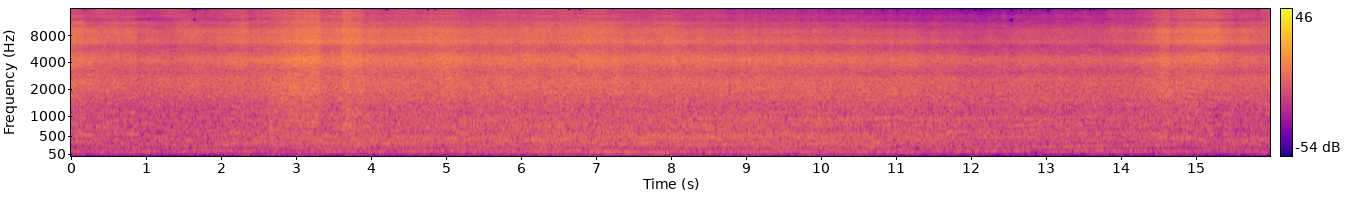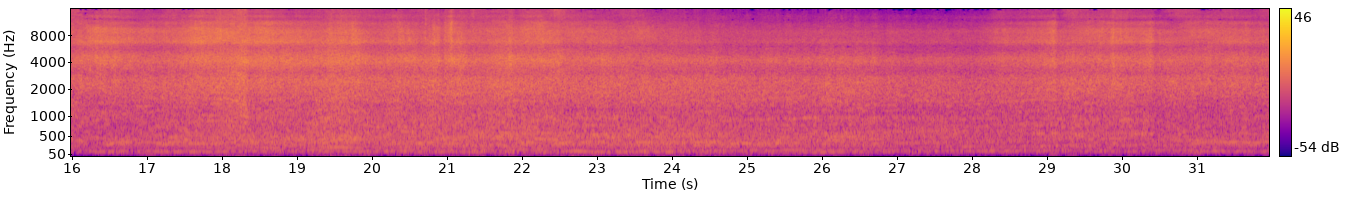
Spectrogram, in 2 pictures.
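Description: A pack of dirt late model race cars' V8 engines running hard around the oval, a loud continuous howl that swells and eases as the cars sweep past.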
